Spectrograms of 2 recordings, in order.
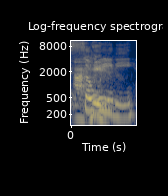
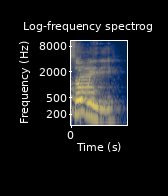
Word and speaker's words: Saweetie: Oh, is her name Sweetie? – It's Saweetie. – It's Saweetie. – I hate it. I hate it. – The A, you gotta pronounce it. It's Saweetie.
